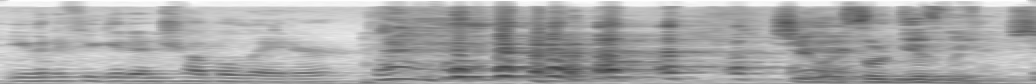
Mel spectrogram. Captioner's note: laughter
